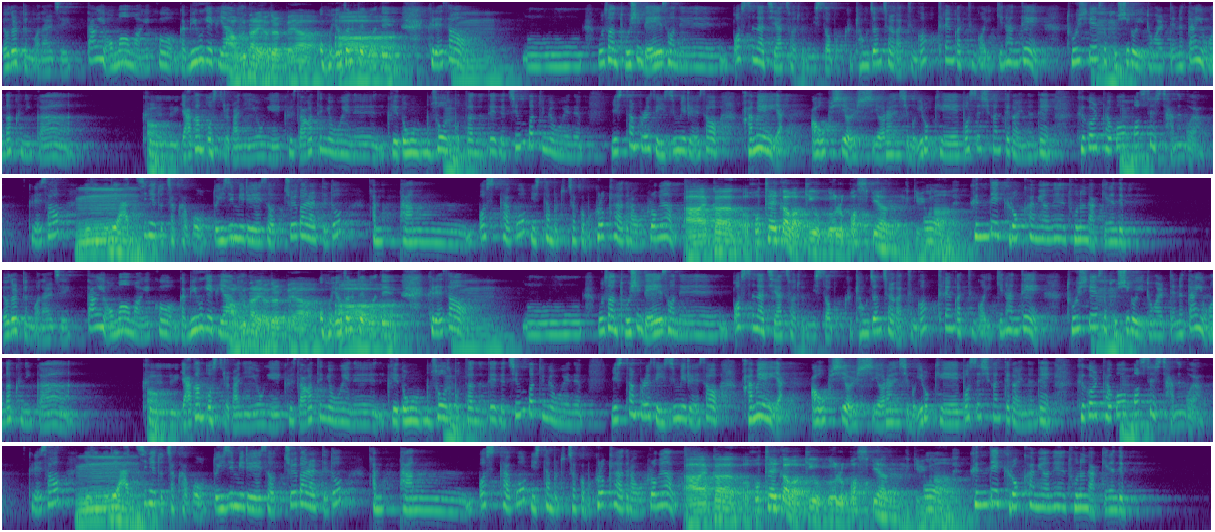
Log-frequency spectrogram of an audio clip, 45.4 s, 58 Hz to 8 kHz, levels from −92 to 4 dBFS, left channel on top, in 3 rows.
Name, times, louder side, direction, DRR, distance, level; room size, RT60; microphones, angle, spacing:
voice 1, 0.0-3.3 4.0-5.8 6.5-16.0 16.9-24.9 25.2-30.2 30.6-34.6 34.9-38.7 41.8-42.1 42.4-44.3, right 1 dB, 10° right, 7 dB, 1.1 m, -30 dB
voice 2, 2.8-4.9 5.6-6.2 13.7-14.0 16.9-17.1 20.7-20.8 29.1-29.3 31.2-32.0 38.8-42.2, equal, 10° left, 3 dB, 2.0 m, -27 dB
26.5 x 11.0 x 9.9 m, 1.1 s
head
